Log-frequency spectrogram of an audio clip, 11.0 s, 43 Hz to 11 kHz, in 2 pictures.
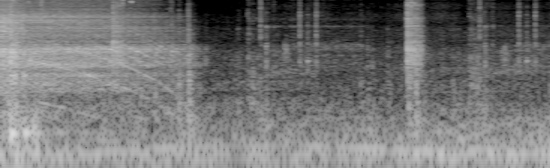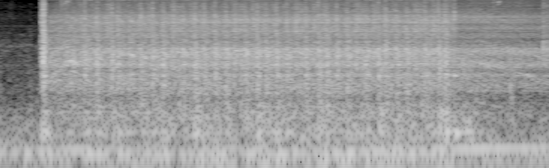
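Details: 1992 Mercedes 300E 2.6 (M103 engine) cranks in uneven bursts with quiet gaps, trying with the accelerator, but never catches; crank, no start.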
